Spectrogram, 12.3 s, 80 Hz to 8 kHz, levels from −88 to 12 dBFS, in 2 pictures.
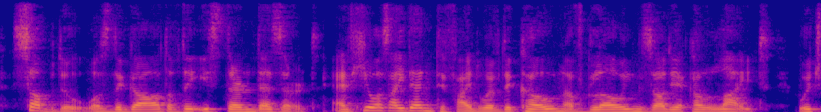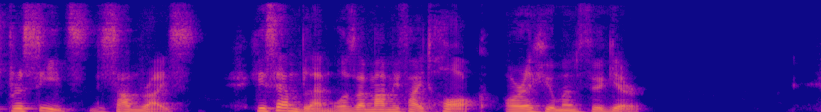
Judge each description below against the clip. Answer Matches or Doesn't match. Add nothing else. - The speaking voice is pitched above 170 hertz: Doesn't match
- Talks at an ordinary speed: Matches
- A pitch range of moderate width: Matches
